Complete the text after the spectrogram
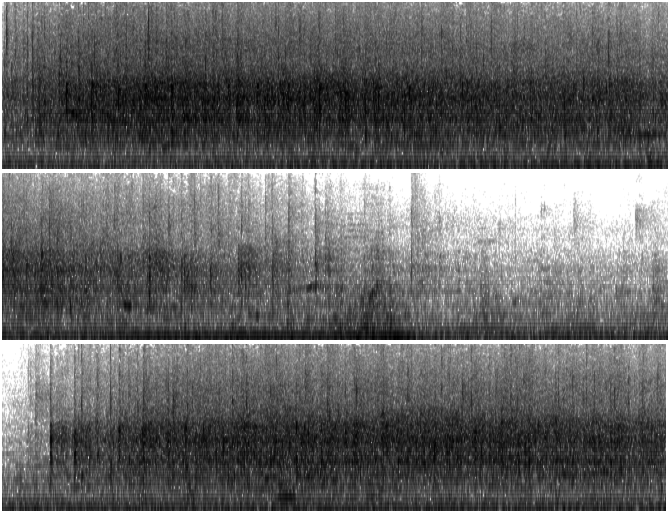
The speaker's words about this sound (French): Alors, je vous demande d'applaudir les musiciens du Nil.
